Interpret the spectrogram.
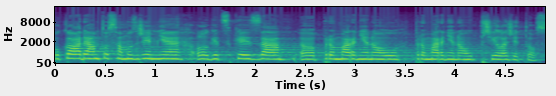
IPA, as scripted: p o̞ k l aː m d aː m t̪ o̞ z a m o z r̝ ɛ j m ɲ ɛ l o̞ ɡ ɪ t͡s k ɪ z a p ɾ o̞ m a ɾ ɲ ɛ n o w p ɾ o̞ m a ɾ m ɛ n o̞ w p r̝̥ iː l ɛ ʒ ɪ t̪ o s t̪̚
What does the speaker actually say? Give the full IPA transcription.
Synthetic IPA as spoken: p o̞ k l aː d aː m t̪ o̞ s a m o z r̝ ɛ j m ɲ ɛ l o̞ ɡ ɪ t͡s k ɪ z a p ɾ o̞ m a ɾ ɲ ɛ n o w p ɾ o̞ m a ɾ ɲ ɛ n o̞ w p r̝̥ iː l ɛ ʒ ɪ t̪ o s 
